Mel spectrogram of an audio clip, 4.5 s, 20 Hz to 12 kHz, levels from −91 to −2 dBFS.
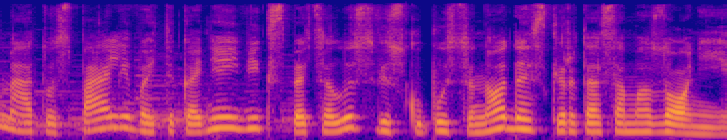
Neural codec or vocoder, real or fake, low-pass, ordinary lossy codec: none; real; 10.8 kHz; AAC, 64 kbps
